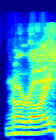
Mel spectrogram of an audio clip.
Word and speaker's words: Noroi: Ooh, what did I see that I want to say, I'm going to mispronounce it, Noroi, The Curse. – Noroi, yeah, so Noroi. Good.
